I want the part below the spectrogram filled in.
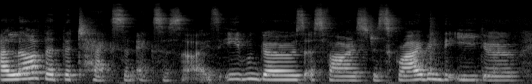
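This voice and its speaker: A woman with a non-native accent and a fairly high pitch speaks at a very slow pace, with ordinary pitch variation. Music plays in the background, and the room echo is audible. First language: not English. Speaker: spiritual video blogger. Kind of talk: personal reflection monologue. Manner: casual.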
